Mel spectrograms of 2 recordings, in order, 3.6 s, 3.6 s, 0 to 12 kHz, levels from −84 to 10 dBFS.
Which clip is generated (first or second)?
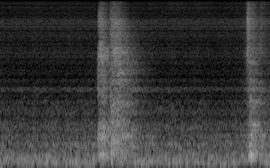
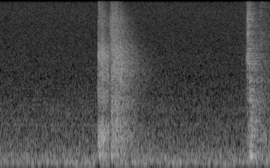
first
